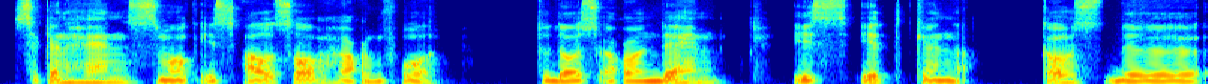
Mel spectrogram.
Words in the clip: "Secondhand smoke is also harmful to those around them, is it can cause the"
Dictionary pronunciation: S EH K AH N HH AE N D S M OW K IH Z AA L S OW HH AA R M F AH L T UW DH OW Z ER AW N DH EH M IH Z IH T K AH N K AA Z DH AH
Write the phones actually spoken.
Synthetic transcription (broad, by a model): S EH K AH N HH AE N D S M OW K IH S AA L S OW HH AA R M F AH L T UW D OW S ER AW N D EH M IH S IH T K AH N K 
